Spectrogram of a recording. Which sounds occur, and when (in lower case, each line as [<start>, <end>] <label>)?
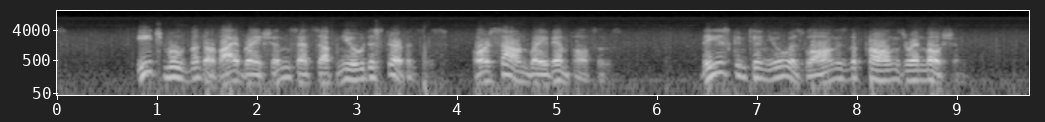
[0.00, 0.47] man speaking
[0.00, 9.72] music
[0.00, 9.72] television
[0.62, 2.22] man speaking
[4.89, 8.26] man speaking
